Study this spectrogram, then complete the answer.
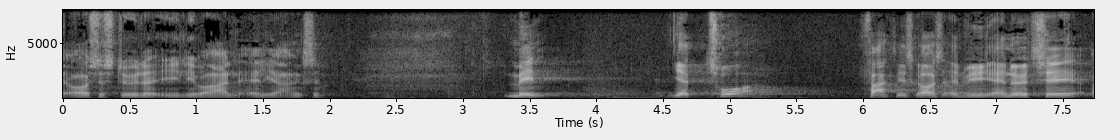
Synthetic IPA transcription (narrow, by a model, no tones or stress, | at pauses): ʔɒ̽səsd̥øɾɐʔilib̥əʁɑ̰̈ːl̰æliɑ̈ŋsə | men | jɑ̈ɪt͡sʰʁo̝ɐ̰ | fɑ̈ɡ̥̚d̥isɡ̥ɒ̽səæd̥ʋiæɐnøð̰̥ˠt͡sʰe̝l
